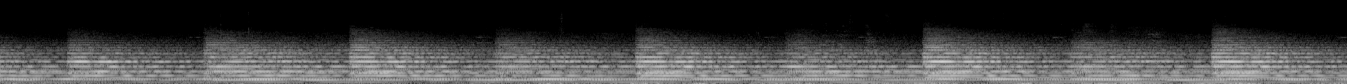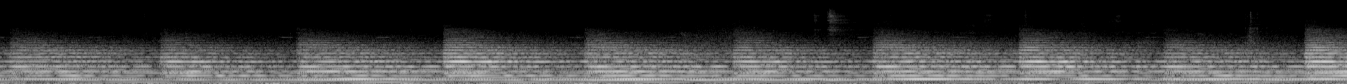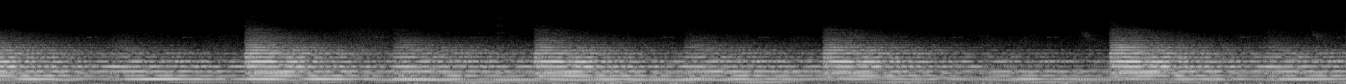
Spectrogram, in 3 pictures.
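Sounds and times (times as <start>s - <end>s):
Bern cathedral bell: 0.0s - 40.3s.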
